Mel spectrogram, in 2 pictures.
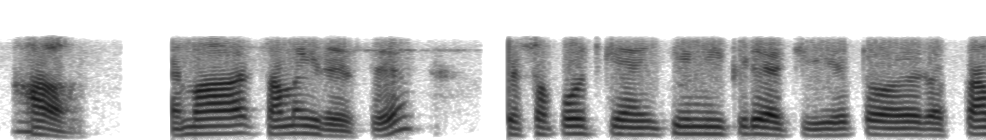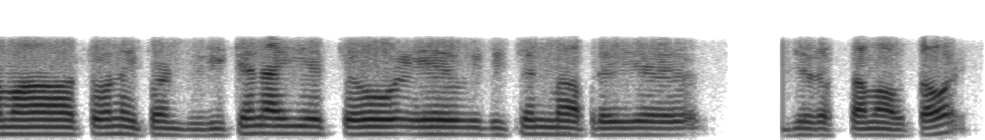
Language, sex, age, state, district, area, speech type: Gujarati, male, 45-60, Gujarat, Ahmedabad, urban, conversation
